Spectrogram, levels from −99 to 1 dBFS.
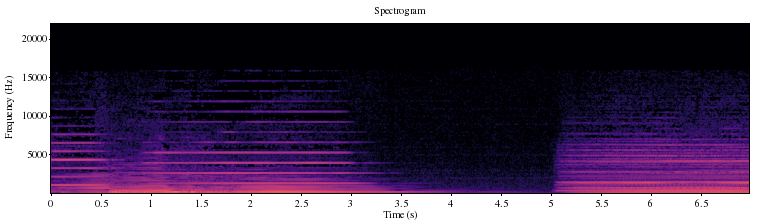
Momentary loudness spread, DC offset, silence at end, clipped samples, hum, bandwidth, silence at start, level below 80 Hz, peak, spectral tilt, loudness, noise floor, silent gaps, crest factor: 14 LU; under 0.1%; 0 s; under 0.1%; 60 Hz at -75 dBFS; 14 kHz; 0 s; -76 dBFS; -26 dBFS; -5.5 dB/octave; -39 LUFS; -72 dBFS; none; 14 dB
